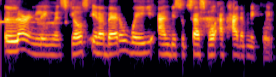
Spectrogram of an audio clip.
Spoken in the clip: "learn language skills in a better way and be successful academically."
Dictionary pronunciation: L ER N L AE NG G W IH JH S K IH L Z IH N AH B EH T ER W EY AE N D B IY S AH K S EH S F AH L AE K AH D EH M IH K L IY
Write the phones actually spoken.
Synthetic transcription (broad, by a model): L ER N L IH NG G W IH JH S K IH L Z IH N AH B EH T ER W EY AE N B IY S AH K S EH S F AH L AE K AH D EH M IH K L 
